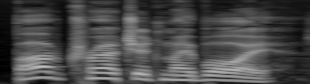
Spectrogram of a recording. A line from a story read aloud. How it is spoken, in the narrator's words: Scrooge's voice boomed from across the room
